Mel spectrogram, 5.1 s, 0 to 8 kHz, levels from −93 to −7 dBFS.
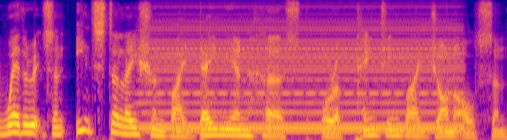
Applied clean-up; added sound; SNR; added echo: none; Organ; 5 dB; none.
